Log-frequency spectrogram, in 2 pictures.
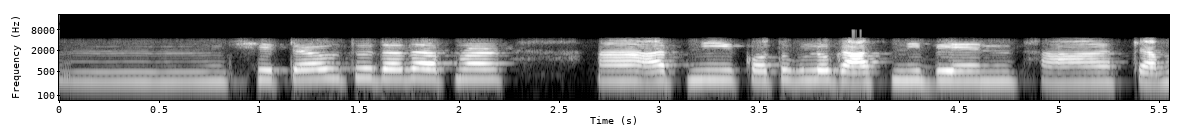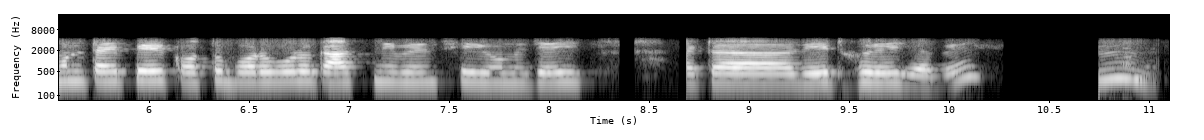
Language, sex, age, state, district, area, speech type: Bengali, female, 45-60, West Bengal, Malda, rural, conversation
